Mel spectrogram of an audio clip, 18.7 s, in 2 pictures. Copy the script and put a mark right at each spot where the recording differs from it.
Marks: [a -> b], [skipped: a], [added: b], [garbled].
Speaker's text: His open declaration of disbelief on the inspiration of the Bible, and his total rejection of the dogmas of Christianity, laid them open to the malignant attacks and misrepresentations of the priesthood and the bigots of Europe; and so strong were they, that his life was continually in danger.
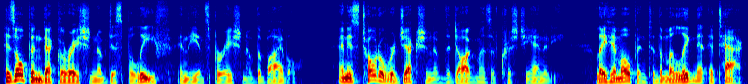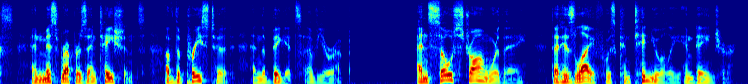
His open declaration of disbelief [on -> in] the inspiration of the Bible, and his total rejection of the dogmas of Christianity, laid [them -> him] open to the malignant attacks and misrepresentations of the priesthood and the bigots of Europe; and so strong were they, that his life was continually in danger.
